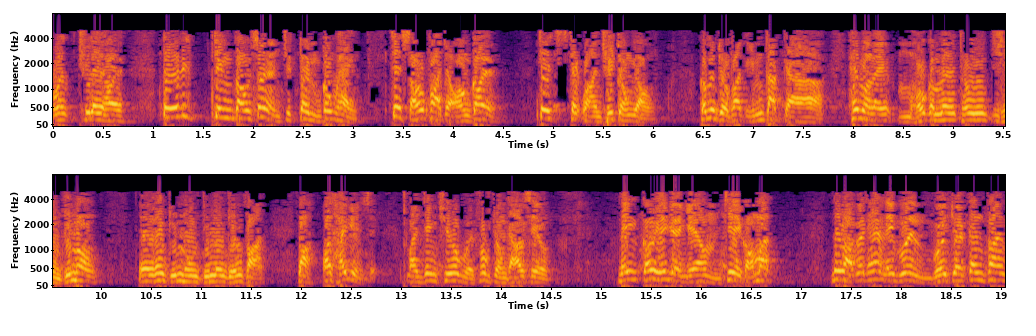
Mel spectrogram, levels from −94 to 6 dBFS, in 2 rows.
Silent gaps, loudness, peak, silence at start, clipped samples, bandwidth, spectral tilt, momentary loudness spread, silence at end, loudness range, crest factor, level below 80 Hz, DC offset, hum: none; -11 LUFS; 0 dBFS; 0 s; 0.1%; 8 kHz; -7 dB/octave; 7 LU; 0 s; 2 LU; 10 dB; -40 dBFS; under 0.1%; none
